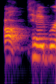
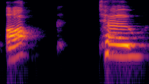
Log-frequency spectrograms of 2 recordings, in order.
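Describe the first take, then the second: First: Said in the usual way. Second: Oct-o-ber very slow, each syllable apart; syllables split. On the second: Shown as a demonstration. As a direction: stretch October into three beats. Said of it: "It has three syllables".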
